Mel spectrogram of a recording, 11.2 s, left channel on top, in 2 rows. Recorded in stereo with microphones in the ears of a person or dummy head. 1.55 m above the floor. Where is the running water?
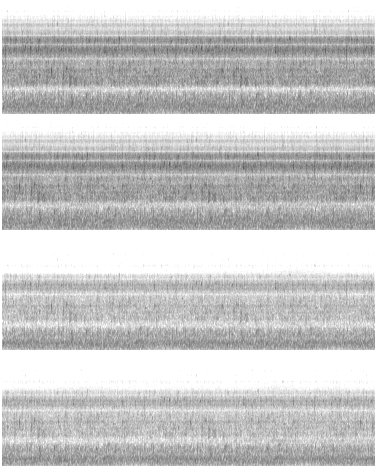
70° left (ahead or behind).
